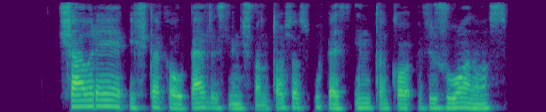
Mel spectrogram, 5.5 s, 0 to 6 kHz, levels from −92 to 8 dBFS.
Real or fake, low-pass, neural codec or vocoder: real; 5.4 kHz; none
